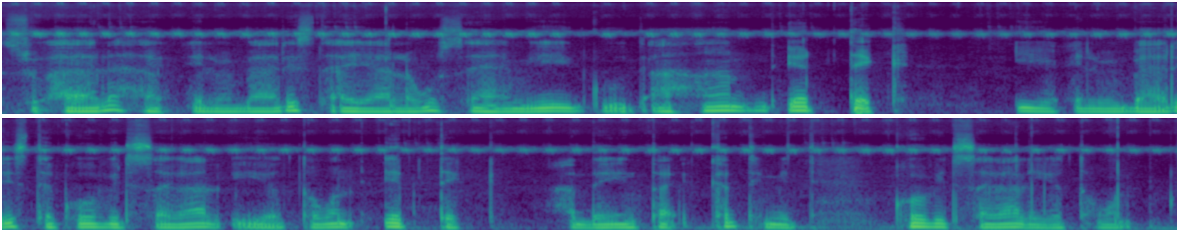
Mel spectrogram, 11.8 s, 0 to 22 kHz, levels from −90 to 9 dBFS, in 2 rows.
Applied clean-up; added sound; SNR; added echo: none; none; none; none.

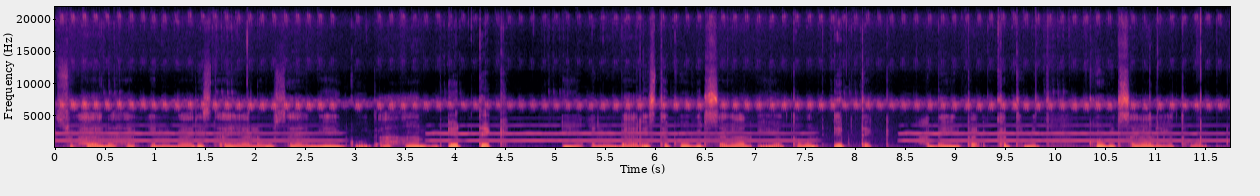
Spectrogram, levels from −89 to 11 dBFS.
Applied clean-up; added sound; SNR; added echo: none; Wind instrument, woodwind instrument; 17 dB; none.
